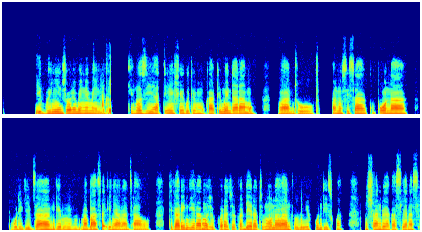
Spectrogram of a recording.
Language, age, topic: Ndau, 25-35, education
